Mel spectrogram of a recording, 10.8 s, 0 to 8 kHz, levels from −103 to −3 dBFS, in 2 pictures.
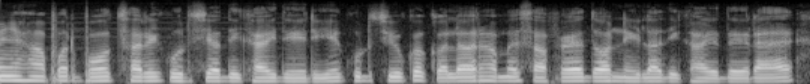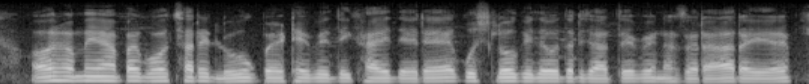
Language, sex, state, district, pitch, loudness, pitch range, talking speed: Hindi, male, Telangana, Nalgonda, 125 Hz, -29 LUFS, 120-135 Hz, 235 wpm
